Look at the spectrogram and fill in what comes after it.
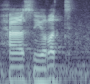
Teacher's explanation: pastikan dia ada sedikit angin yang keluar tu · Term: Hamas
